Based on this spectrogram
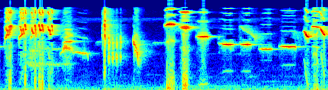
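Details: A local male mountain white-eye from Pacitan sings energetically: a cluster of shrill chirps, a brief gap, then a clear series of short whistles falling gently in pitch, separated by tiny breaks.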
